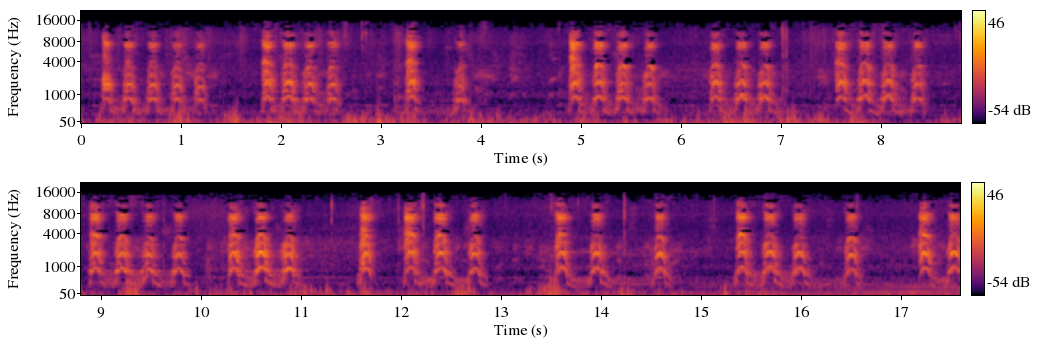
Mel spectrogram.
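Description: Dog yapping in rapid runs of short, high-pitched barks, several a second, with brief pauses between runs.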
